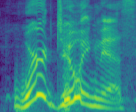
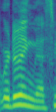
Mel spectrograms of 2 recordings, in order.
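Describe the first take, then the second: First: Slow, emphatic resolve; inner self-talk. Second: Said in the usual way. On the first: Retold or imitated. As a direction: spell it out slowly to yourself. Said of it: "Me and my soul". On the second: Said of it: "so I'm like".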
